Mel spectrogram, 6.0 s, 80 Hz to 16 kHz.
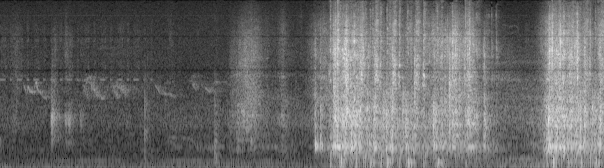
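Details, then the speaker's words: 1966 Briggs & Stratton lawnmower engine, unrun probably 15–20+ years, point ignition, fuel poured in carburetor: fires in two ragged bursts then sputters out; spark lost again, points to be cleaned a third time. "looks like we've lost spark again yeah nothing on the spark plug"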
